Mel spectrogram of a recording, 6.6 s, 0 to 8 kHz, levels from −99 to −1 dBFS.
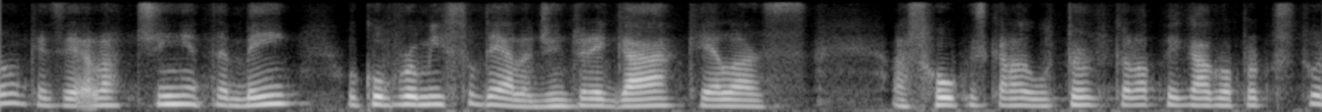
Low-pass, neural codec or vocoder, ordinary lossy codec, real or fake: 7.2 kHz; codec, 16 kHz in and 24 kHz out, 0.9 kbps, LongCat-Audio-Codec, four codebook decoder; none; fake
